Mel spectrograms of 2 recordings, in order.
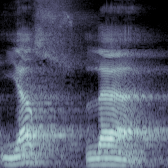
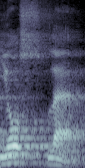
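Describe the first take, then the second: First: The first syllable is thin and light. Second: The first syllable is thickened and heavy. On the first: The speaker calls it right. "alladzi yasla yang tipis ya-nya ... tapi yasla" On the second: The speaker calls it wrong. "ya-nya jangan ditebalkan ... jangan yosla"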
